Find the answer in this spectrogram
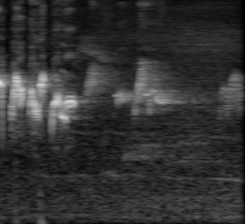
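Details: Red-whiskered bulbul's doubled-style training song: one rapid run of rolling, liquid notes, trailing into softer drawn-out whistles.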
